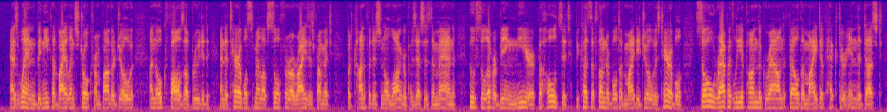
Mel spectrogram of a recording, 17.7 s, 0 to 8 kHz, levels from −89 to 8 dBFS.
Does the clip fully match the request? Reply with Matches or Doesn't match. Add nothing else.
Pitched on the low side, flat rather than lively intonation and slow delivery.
Doesn't match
